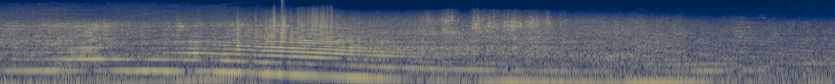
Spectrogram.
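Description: MXS aerobatic plane's piston engine and propeller making a low, fast pass: the pitch drops steeply as it goes by, two to four seconds in. A steady, lower drone follows as it pulls up into a climb.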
